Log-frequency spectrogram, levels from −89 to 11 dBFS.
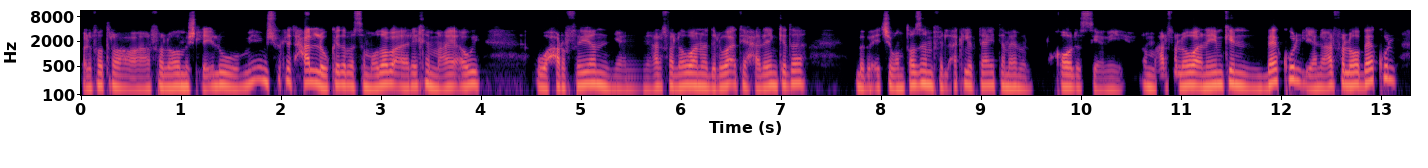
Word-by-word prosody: بقى - - -5
لي - - -2
فترة 165 0 -1
عارفة 140 +1 -5
اللي 155 -1 0
هو 160 - +2
مش 160 -1 +3
لاقي 145 +3 0
له 160 -3 0
م 200 +9 -4
مش 205 - 0
فكرة 215 - -3
حل 195 -3 +5
وكده، 175 +3 +1
بس 165 -2 -3
الموضوع 155 +3 +3
بقى 165 -4 +1
رخم 165 +2 -1
معايا 155 +1 0
أوي 165 +3 0 0.5
وحرفيًا 160 +2 +1
يعني 135 -1 -10
عارفة 155 +4 -4
اللي 160 0 0
هو 170 +1 +5
أنا 160 -1 +2
دلوقتي 165 +3 0
حاليًا 155 +3 -1
كده 180 +2 -1 0.5
ما 150 - -1
بقيتش 145 +2 0
بانتظم 175 +5 +1
في 160 - -10
الأكْل 170 +3 -3
بتاعي 170 +1 -3
تمامًا، 150 -4 -3 0.3
خالص، 150 -2 0
يعني 125 -2 -8 0.4
عارفة 150 +3 -5
اللي 165 0 +1
هو 175 +1 +6
أنا 160 -1 +2
يمكن 175 -2 +3
باكل 205 +3 +2
يعني 145 0 -2
عارفة 170 +3 -2
اللي 170 - +4
هو 180 - +6
باكل 220 +5 +1
160 Hz, 220 wpm, -23 LUFS, 150-175 Hz, 0.5 s, هو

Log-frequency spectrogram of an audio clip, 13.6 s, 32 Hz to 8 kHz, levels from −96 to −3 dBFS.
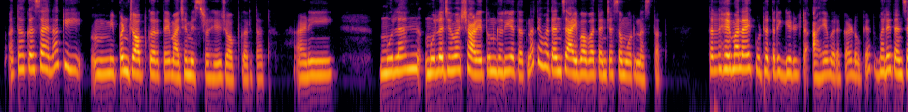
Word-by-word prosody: आता 240 +6 -3
कसं 265 +2 +2
आहे 270 - +2
ना, 290 +6 -3
की 260 -6 -2 0.2
मी 210 +2 -2
पण 235 0 +4
जॉब 210 -2 +5
करते. 195 -1 -1
माझे 185 +1 -1
मिस्टरही 180 -3 -2
जॉब 160 -3 -3
करतात. 165 0 -9 0.5
आणि 195 +3 -2 0.7
मुलां 230 +4 +2 0.3
मुलं 225 +2 +6
जेव्हा 245 +1 +1
शाळेतून 235 -2 +3
घरी 230 +1 -1
येतात 205 -5 -1
ना, - - -3
तेव्हा 315 -6 0
त्यांचे 235 0 +3
आई-बाबा 210 -1 +4
त्यांच्यासमोर 200 -2 -2
नसतात. 160 0 -11 0.8
तर 245 0 0
हे 260 -1 +7
मला 265 0 +5
एक 270 0 -1
कुठेतरी 230 -1 -2
गिल्ट 205 -1 -3
आहे, 180 +3 -2
बरं 195 -3 -5
का, 190 - -6
डोक्यात. 205 +6 -7
भले 230 +2 +2
त्यांचे 220 -2 +1
215 Hz, 165 wpm, -24 LUFS, 195-240 Hz, 0.8 s, हे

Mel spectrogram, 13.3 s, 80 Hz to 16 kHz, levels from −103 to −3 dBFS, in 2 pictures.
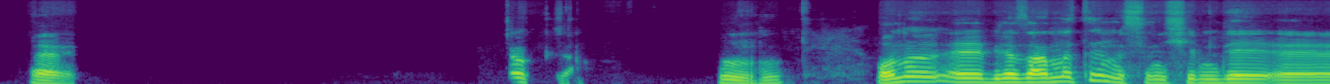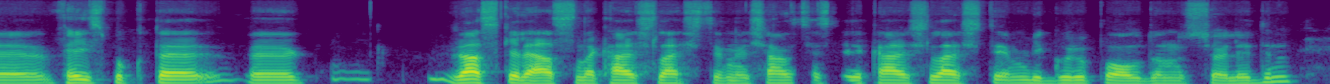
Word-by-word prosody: Evet. 120 -6 0 2.1
Çok - - -1
güzel. - - -17 0.9
Hı 125 - -6
hı. 140 - -7 0.5
Onu, 200 +6 +3
eee, 175 -2 +4
biraz 175 +1 +4
anlatır 195 +6 +4
mısın? 160 -8 -2
Şimdi, 150 +2 -2
eee, 135 -3 +2
Facebook'ta, 145 +1 0
ııı, 225 +12 -6
ııı, 135 0 -1 0.7
rastgele 150 -2 +5
aslında 125 +2 +1
karşılaştığını, 130 -1 -2
şans 130 0 -4
eseri 130 +1 -7
karşılaştığın 135 +1 -1
bir 125 -3 -4
grup 130 +1 -3
olduğunu 120 -1 -1
söyledin. 130 - -5
135 Hz, 115 wpm, -22 LUFS, 130-155 Hz, 2.1 s, rastgele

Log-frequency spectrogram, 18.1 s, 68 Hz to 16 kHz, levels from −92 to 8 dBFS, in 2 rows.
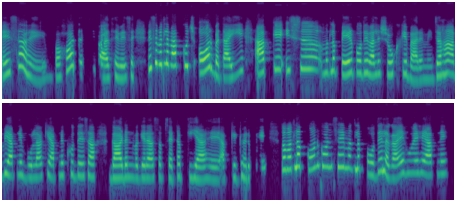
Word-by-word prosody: ऐसा 305 - -1 0.2
है, 200 -6 -11 0.2
बहुत 360 - +1
अच्छी - - -13
बात 225 -1 +3
है 245 - -1
वैसे। 230 +4 -4 0.3
वैसे 405 +6 +5
मतलब 485 -1 +3
आप 445 0 +6
कुछ 450 +1 +1
और 355 +7 +8
बताइए 245 - 0 0.3
आपके 320 +4 +3 0.2
इस 410 +4 -13 0.5
मतलब 320 +3 -3
पेड़-पौधे 295 +2 +2
वाले 265 +1 +2
शौक 275 0 -4
के 285 -1 -2
बारे 200 0 -1
में। 210 0 -18
जहाँ 275 +5 +3
अभी 300 +1 -2
आपने 285 +1 -9
बोला 245 0 -4
कि 295 - -5
आपने 275 +3 -9
खुद 285 -3 -11
ऐसा 265 -1 -1 0.3
गार्डन 240 +1 +3
वग़ैरह 235 0 -1
सब 240 +1 -11
सेटअप 245 +2 -5
किया 235 -3 -1
है 215 -1 -8
आपके 220 +2 -8
घर 235 0 -7
पे। 470 - -13 0.3
तो 375 +1 +3
मतलब 445 +3 +4
कौन-कौन 445 +3 -2
से 440 0 0
मतलब 395 -1 -3
पौधे 290 +4 -3
लगाए 250 -3 +1
हुए 315 0 -7
हैं 315 -1 -3
आपने? 300 +2 -4
280 Hz, 160 wpm, -19 LUFS, 240-355 Hz, 0.5 s, और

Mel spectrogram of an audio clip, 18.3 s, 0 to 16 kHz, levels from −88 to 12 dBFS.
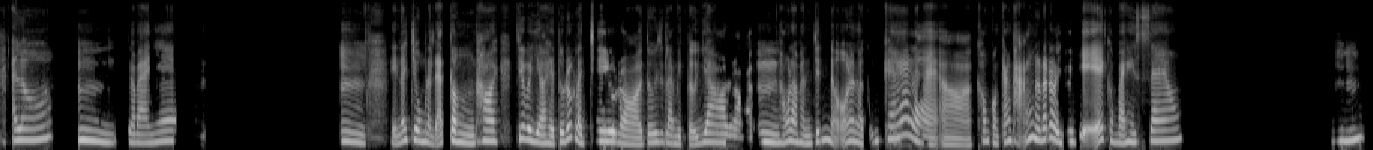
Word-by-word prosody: A 255 - 0
lô, 270 0 +3 0.7
ừm, 245 -6 +2 0.2
chào 215 -3 -4
bà 200 -1 -2
nha. 235 +4 -2 2.2
Ừm, 230 -4 -1 0.3
thì 180 - -4
nói 240 +7 +1
chung 260 -3 +2
là 210 - -1
đã - - +2
từng 215 -7 +5
thôi, 250 -1 +5 0.3
chứ 300 -1 0
bây 270 -2 +6
giờ 215 -4 +3
thì 180 - +3
tôi 225 +6 +1
rất 300 +2 +2
là - - +4
chill 240 -1 +5
rồi. 170 -5 +1
Tui 210 +5 -1
s - - -7
làm 190 -3 -3
việc 170 -1 -6
tự 160 - -1
do 215 +5 0 0.2
rồi, 170 -1 -5 0.2
ừm, 220 -2 +1
hổng 200 +1 -3
có 250 - +2
làm 235 -3 +2
hành 190 -2 -2
chính 235 +7 -1
nữa 250 - -3
nên 245 0 0
là 195 - -2
cũng 240 - -8
khá 325 +7 -1
là, 195 - 0
ờ, 155 -2 -3
không 245 0 -4
còn 195 -2 -5
căng 220 +7 -1
thẳng 275 +5 +1
nữa 280 - +4
đó, 275 - +3
rất 320 - +3
là 245 - +5
vui 235 - -1
vẻ. - - +5
Còn 235 -6 -6
bạn 195 0 +1
thì 220 - 0
sao? 250 +4 -2 2.1
Ừm 245 +1 -3
hứm. 280 +6 +1
230 Hz, 195 wpm, -23 LUFS, 200-255 Hz, 2.2 s, bây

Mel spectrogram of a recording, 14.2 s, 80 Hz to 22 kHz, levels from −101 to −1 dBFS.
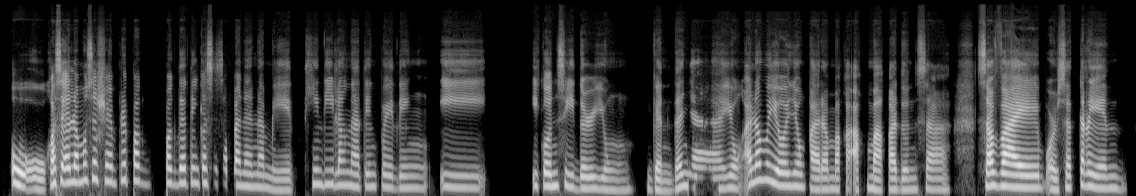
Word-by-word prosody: Oo 185 -10 +5
kasi 255 - +4
alam 290 +1 +4
mo 330 - -1
sa 355 - +1
siyempre 320 -1 -2
pag 315 -4 -1 0.3
pagdating 280 +1 0
kasi 275 -1 -5
sa 265 0 -10
pananamit 210 -8 -4 0.2
hindi 260 -1 -5
lang 245 -1 -4
natin 225 0 -5
pwedeng 205 -2 -8 0.2
i 205 -2 -6 0.6
i-consider 225 -4 -1
yung 175 -1 -8 0.2
ganda 175 -1 -2
niya 210 -4 -3 0.4
yung 200 -2 -2
alam 310 +6 +3
mo 335 - -1
yun 245 -4 +3
yung 225 -1 -2
parang 185 -2 0
maka-akma 180 0 0
ka 180 - +4
dun 175 +1 -5
sa 180 0 -5 0.4
sa 230 - +7
vibe 210 -3 +7
or 185 - +2
sa 205 +4 -2
trend, 200 -5 0
215 Hz, 150 wpm, -23 LUFS, 190-250 Hz, 0.6 s, sa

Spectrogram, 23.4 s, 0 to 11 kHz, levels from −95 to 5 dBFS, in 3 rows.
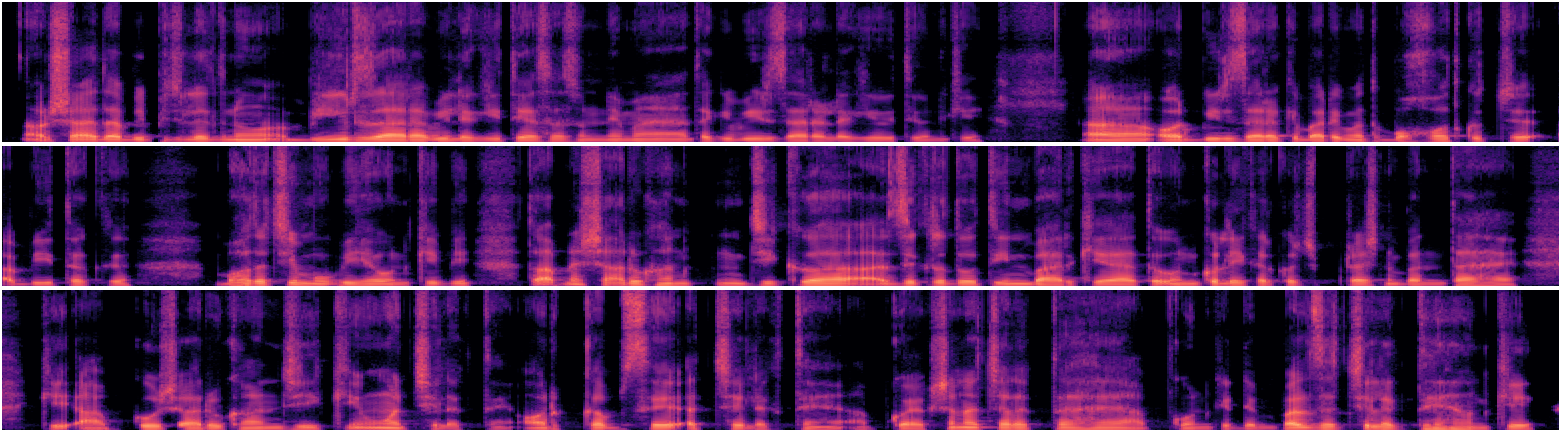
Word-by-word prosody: और - - +1
शायद - - +4
अभी 115 - +4
पिछले 115 +1 -1
दिनों 110 0 -1 0.2
वीर-ज़ारा 110 -1 +5
भी 105 +1 0
लगी 100 -1 -3
थी, - - +3
ऐसा 100 0 -1
सुनने 95 0 -7
में 95 0 -4
आया 90 0 -3
था 100 - -3
कि 105 0 -6
वीर-ज़ारा 95 -1 -1
लगी 90 0 -6
हुई 90 0 -4
थी 95 - -7
उनकी। 90 -1 -12 0.5
अ, - - +2
और 100 -1 +3
वीर-ज़ारा 105 -1 +3
के 110 - -4
बारे 100 - +3
में 105 +1 -2
तो 100 0 -17
बहुत 100 +1 -1
कुछ - - -6 0.2
अभी 100 +1 -2
तक 100 0 -4 0.5
बहुत 110 +5 +1
अच्छी 145 +4 +2
मूवी 105 -5 0
है 105 - 0
उनकी 105 +2 -3
भी। 120 +3 -5 0.3
तो - - +1
आपने - - +2
शाहरुख 135 0 +1
खान 125 0 0 0.2
नं 125 -3 -4
जी 115 +2 -2
का, 115 -1 +5
ज़िक्र 115 +1 0
2-3 105 0 0
बार 95 -2 +4
किया 95 -1 +3
है, 95 - +4
तो - - +1
उनको 105 +4 0
लेकर 110 -2 0
कुछ - - -2 0.2
प्रश्न 100 0 0
बनता 90 0 0
है, 95 0 -4 0.4
कि - - -1
आपको 120 -1 +1
शाहरुख 100 0 +2
खान 100 0 -2
जी 110 +4 -3
क्यों 110 - 0
अच्छे 105 - -1
लगते - - -10
हैं? - - -16
और - - 0
कब 105 -1 +3
से 110 -1 +6
अच्छे - - 0
लगते 95 - -8
हैं? 90 +2 -7
आपको 95 - -2
एक्शन 125 +7 +1
अच्छा 125 0 +3
लगता 120 0 0
है? 115 +1 -2
आपको 95 0 -7
उनके 95 -1 -7
डिंपल्स 90 +8 +3
अच्छे 115 -1 +1
लगते 110 +1 0
हैं? 110 -1 0
उनके 105 0 -1
105 Hz, 215 wpm, -24 LUFS, 95-115 Hz, 0.5 s, से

